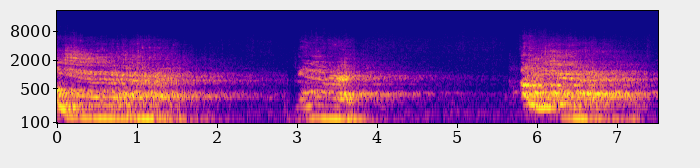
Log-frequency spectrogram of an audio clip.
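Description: A lion roars three times in close succession, each roar deep, rumbling and loud, with short pauses between them and no voices or other sounds around it.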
